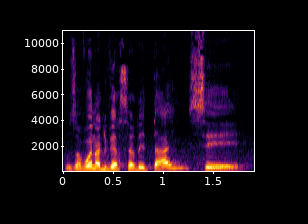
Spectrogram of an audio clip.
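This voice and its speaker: A man from Congo, a guest in a televised interview, speaking in formal, measured phrases and often repeating himself. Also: high voice, animated. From Congo (DRC).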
